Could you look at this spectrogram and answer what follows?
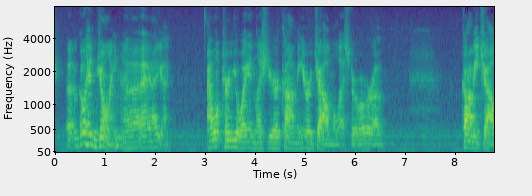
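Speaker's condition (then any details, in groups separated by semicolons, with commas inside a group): No condition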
